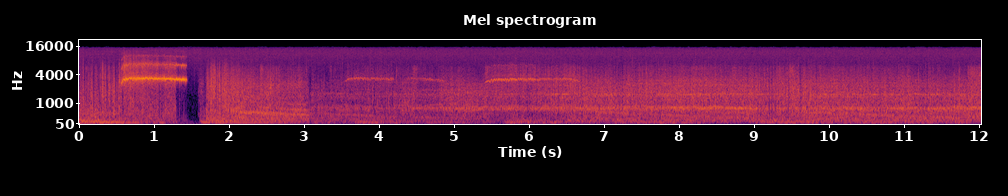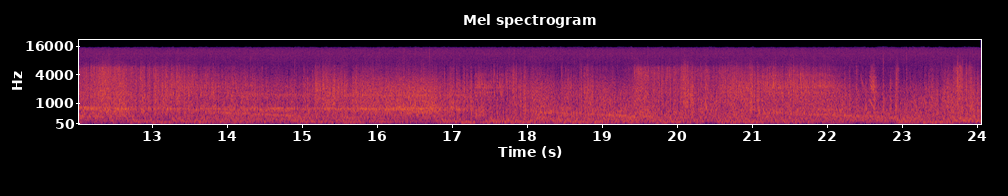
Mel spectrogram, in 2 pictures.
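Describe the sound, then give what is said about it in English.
Barrage of 75mm artillery guns firing in a trench battle film scene: a loud, continuous roar of overlapping blasts and rumbling, with brief high whistling tones near the start, sustained for over twenty seconds. “Order the 75s to commence firing on our own positions.”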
